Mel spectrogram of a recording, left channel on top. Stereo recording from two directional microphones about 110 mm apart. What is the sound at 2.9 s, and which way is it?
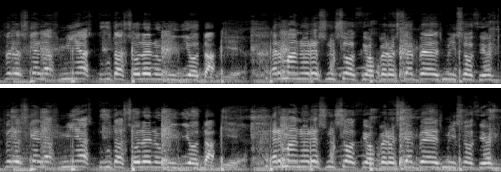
Speech, 5° right (ahead or behind).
